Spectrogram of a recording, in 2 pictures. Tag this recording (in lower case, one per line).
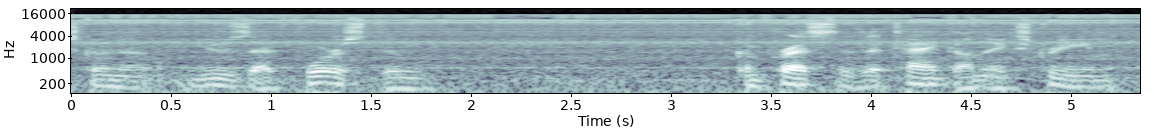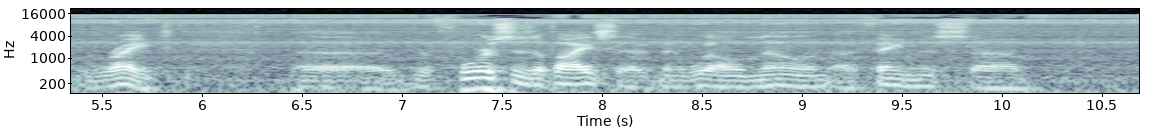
speech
